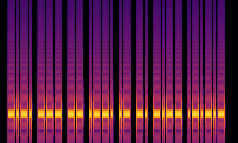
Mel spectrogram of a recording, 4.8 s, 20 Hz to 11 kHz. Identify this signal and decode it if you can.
Morse code, heard as a keyed tone, about 27 wpm, 700 Hz. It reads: COMPANY.
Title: Sentences from Top 1000 Words - Review Part 3 - 28wpm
